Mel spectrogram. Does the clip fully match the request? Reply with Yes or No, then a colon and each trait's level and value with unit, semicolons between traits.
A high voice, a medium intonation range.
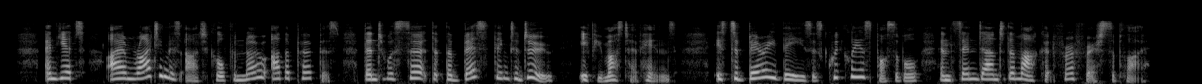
Yes: very high, 255 Hz; average, 4.8 semitones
